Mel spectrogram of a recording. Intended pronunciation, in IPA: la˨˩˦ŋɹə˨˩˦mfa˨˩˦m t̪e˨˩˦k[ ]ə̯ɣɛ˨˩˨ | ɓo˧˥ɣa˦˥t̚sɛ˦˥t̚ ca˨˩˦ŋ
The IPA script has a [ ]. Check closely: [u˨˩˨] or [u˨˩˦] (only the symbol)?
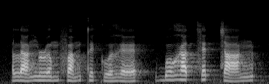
u˨˩˨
